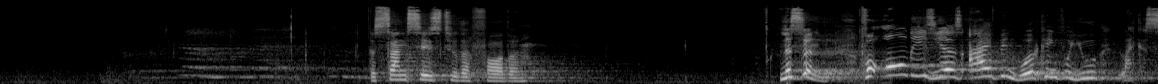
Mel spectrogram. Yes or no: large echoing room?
yes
